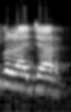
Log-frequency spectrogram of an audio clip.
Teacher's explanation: Umpamanya, dalam pengimbuhan perfiks ber pada dasar kata ajar yang terjadi perubahan bunyi di mana fonem r berubah menjadi l. Berdasarkan contoh ini adalah ber ditambah ajar menjadi belajar. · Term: perubahan fonem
